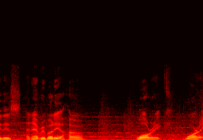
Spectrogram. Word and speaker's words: Warwick: I want everybody to say this, and everybody at home, Warwick. Warwick. It's my town of birth. It's called Warwick. There's no... The W is silent, the second okay, one.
